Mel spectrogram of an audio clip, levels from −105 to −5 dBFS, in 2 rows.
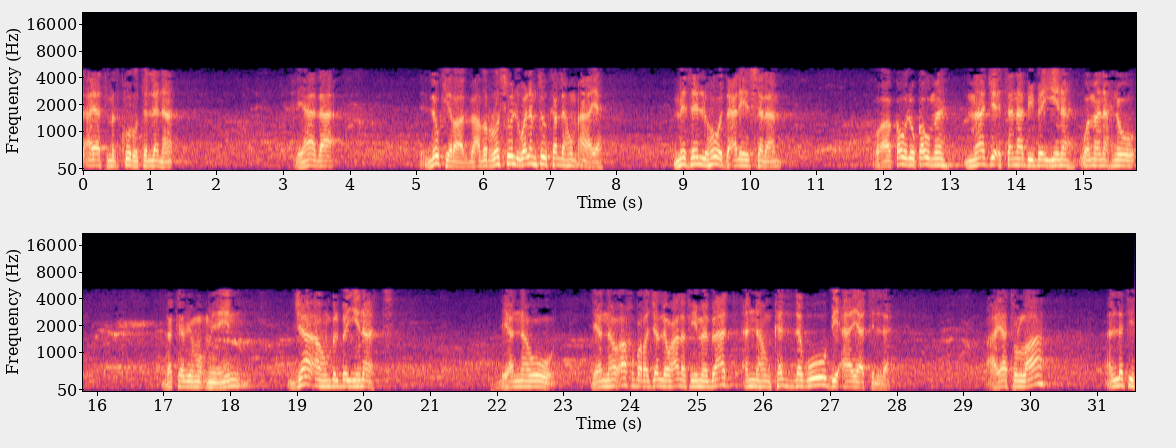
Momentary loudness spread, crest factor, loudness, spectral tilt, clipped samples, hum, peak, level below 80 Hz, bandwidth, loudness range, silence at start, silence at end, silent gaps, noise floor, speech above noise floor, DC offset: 21 LU; 14 dB; -14 LUFS; -9.5 dB/octave; under 0.1%; none; 0 dBFS; -52 dBFS; 5.2 kHz; 5 LU; 0 s; 0 s; none; -35 dBFS; 21 dB; under 0.1%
